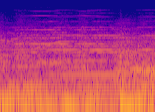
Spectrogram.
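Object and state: Nothing is struck.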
